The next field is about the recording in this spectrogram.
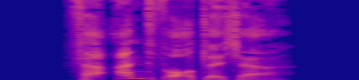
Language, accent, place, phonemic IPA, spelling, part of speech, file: German, Germany, Berlin, /fɛɐ̯ˈʔantvɔʁtlɪçɐ/, Verantwortlicher, noun, De-Verantwortlicher.ogg
- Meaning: person in charge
